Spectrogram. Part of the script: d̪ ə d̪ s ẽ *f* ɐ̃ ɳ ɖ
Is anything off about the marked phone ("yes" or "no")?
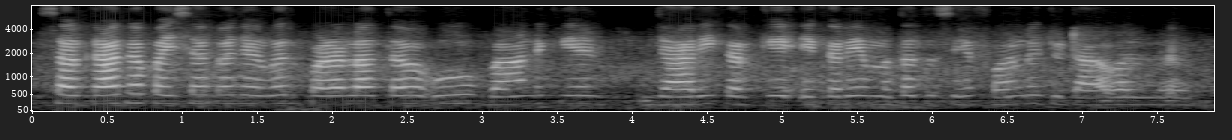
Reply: no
